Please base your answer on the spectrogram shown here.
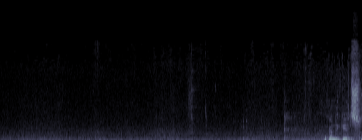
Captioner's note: silence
